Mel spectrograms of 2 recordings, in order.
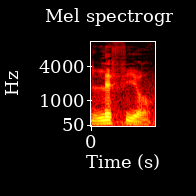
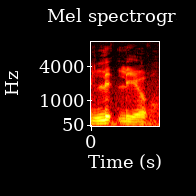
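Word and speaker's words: Litleo: the list we have i keep pronouncing it lithium it's actually lit leo anyway evolves into pi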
